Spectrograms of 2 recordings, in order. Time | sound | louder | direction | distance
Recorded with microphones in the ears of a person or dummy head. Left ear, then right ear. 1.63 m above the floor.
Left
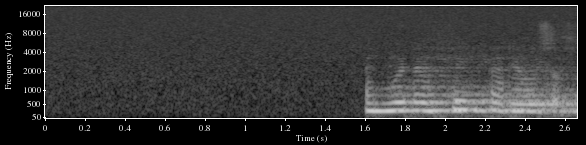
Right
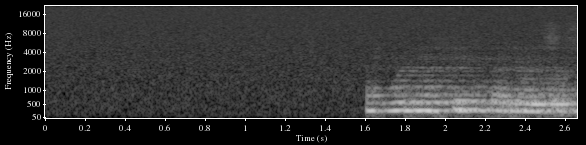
1.6 | a woman speaking | left 2 dB | 65° left (ahead or behind) | 3 m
